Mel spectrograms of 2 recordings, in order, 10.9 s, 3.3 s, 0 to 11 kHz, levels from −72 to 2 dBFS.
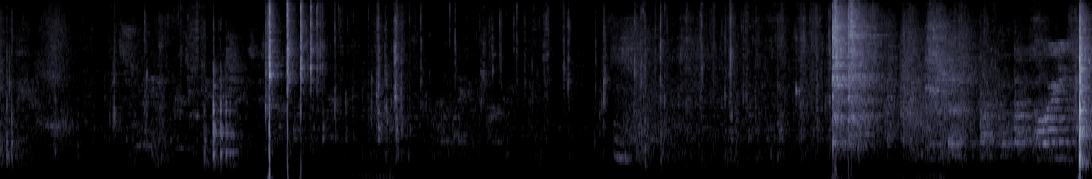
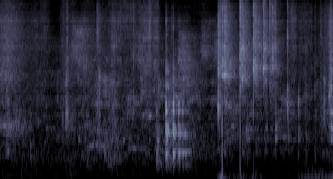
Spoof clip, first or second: second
